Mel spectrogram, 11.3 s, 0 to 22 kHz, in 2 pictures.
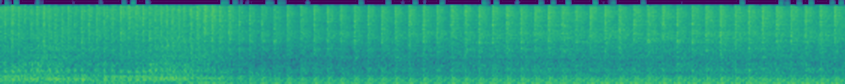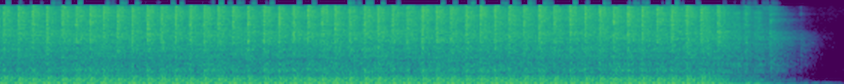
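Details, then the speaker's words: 2004 Yamaha Raptor 660 quad with choke pulled manually, before carb cleaning: fires with a rev, settles to a steady even putter of about 3.5 beats a second, then shuts off; healthy idle, no air leaks suspected. "but it sounds pretty good. Idles perfectly as well, so I don't think there's any air leaks in the system at all."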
